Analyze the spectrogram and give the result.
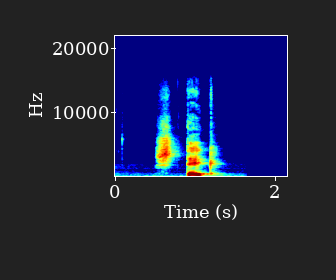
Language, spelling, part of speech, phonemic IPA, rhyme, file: Dutch, steek, noun / verb, /steːk/, -eːk, Nl-steek.ogg
- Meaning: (noun) 1. a prick (insect bite), a stab, a thrust 2. a hitch (knot) 3. a stitch 4. a bicorne or tricorn; a cornered hat; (verb) inflection of steken: first-person singular present indicative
